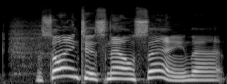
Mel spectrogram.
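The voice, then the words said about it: Local newscaster voice. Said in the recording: “good local newscaster impression.”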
